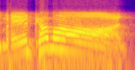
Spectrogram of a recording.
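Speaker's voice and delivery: ordinary talk, nothing marked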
